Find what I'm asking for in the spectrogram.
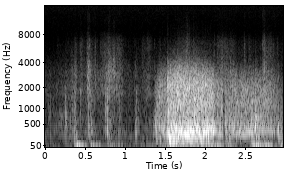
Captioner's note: gunshot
